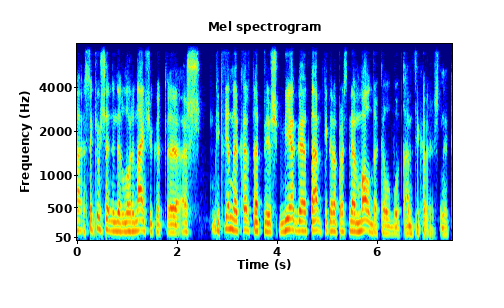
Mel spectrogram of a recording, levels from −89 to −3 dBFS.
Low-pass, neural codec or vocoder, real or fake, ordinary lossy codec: 7.2 kHz; codec, 24 kHz, 3 kbps, HILCodec; fake; Opus, 24 kbps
